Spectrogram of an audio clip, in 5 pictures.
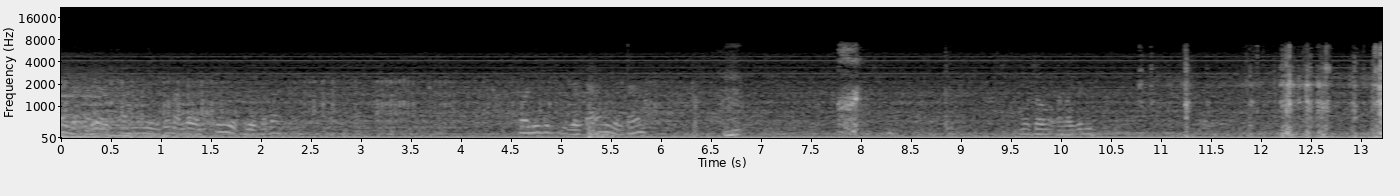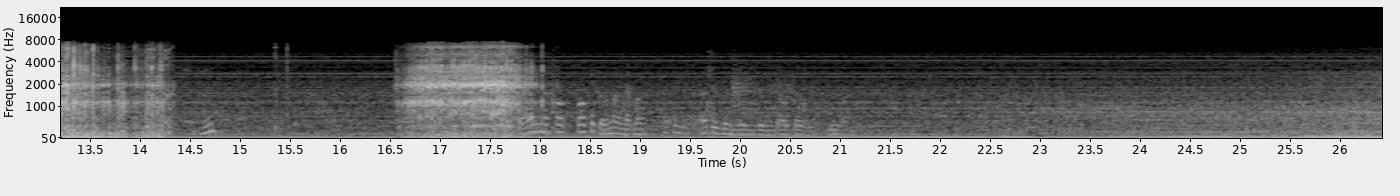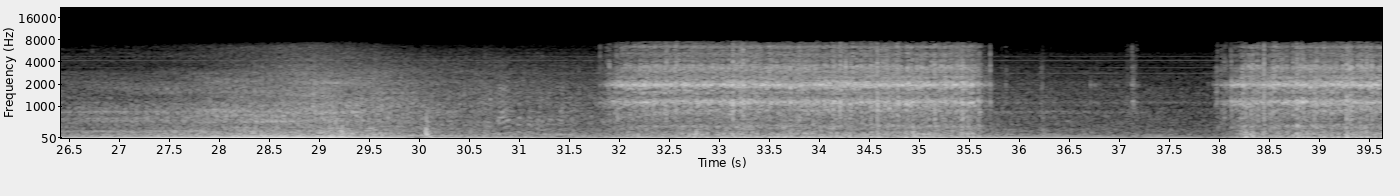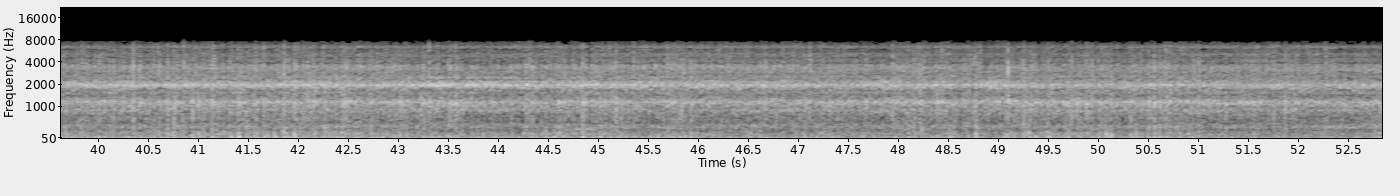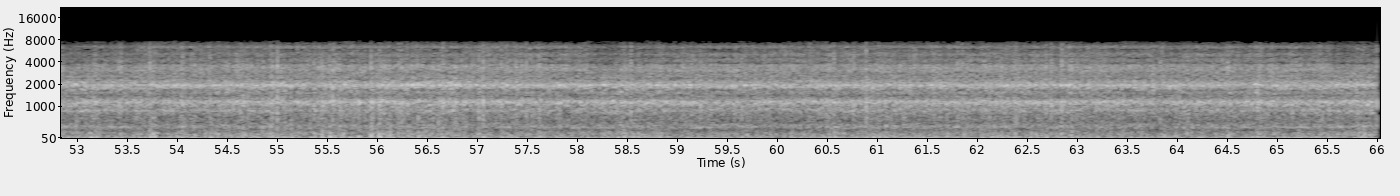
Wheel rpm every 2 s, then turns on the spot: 0, 0, 0, 0, 0, 0, 20, 10, 40, 0, 0, 0, 0, 0, 0, 0, 100, 100, 10, 100, 110, 120, 120, 110, 110, 110, 110, 120, 110, 110, 110, 110, 110.
12-16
